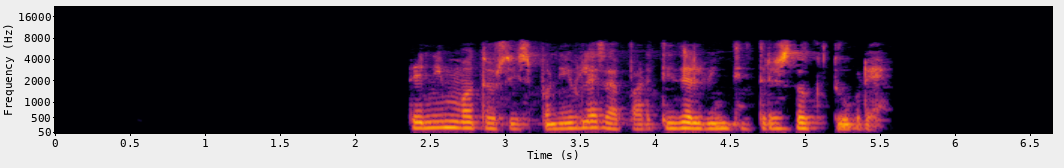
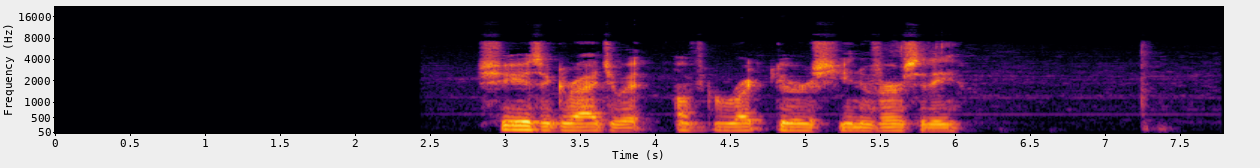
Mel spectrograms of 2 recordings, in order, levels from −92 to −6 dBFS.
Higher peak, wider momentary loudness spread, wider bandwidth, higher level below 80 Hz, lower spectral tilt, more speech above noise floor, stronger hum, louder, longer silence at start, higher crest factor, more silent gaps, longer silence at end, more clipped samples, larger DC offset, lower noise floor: about the same, -6 dBFS vs -4 dBFS; about the same, 9 LU vs 11 LU; about the same, 7.8 kHz vs 7.6 kHz; about the same, -68 dBFS vs -70 dBFS; about the same, -4.5 dB/octave vs -4.5 dB/octave; first, over 63 dB vs 41 dB; neither; second, -27 LUFS vs -21 LUFS; second, 2.35 s vs 2.85 s; about the same, 24 dB vs 20 dB; neither; first, 1.1 s vs 0.5 s; neither; neither; first, under -90 dBFS vs -62 dBFS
